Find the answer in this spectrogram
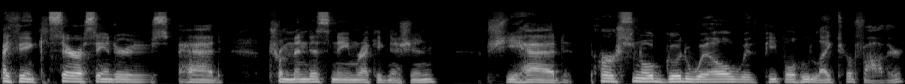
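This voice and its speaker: An ordinary speaking voice with an American accent talks at a fairly slow pace with fairly even intonation, in a dry, close sound with no echo and a quiet background. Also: man, medium pitch for a man. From US Midwest, Cleveland, Ohio. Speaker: political director, former congressional candidate. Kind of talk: interview.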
